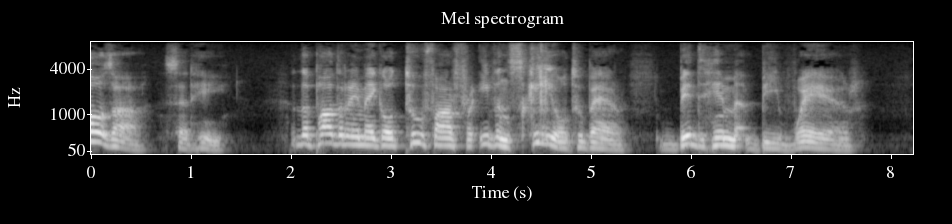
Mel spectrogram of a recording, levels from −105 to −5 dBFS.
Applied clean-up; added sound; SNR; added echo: none; none; none; none.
